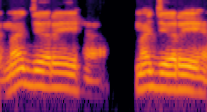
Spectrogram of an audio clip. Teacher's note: Imala itu membaca harakat ya antara fathah dan kasrah tapi lebih condong ke kasroh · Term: imalah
